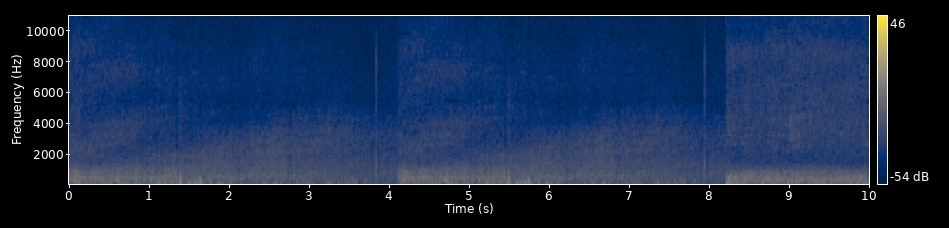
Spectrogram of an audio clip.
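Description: Surf washing on a sandy beach, with wind buffeting the microphone in gusts. The sound swells and eases, and changes abruptly twice, about four and eight seconds in.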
